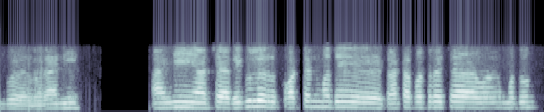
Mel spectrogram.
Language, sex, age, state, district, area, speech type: Marathi, male, 30-45, Maharashtra, Nanded, rural, conversation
